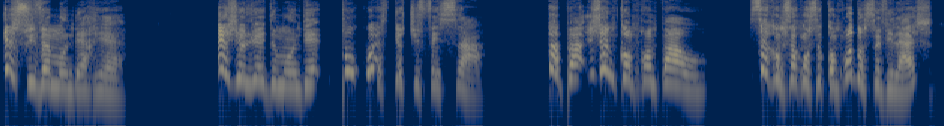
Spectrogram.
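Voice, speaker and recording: This is a hot-tempered young village woman. Her voice is high and very lively, swinging up and down. The recording is dry and close. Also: a little fast, no echo. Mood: indignant. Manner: outraged, bold. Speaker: dubbed film actor.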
